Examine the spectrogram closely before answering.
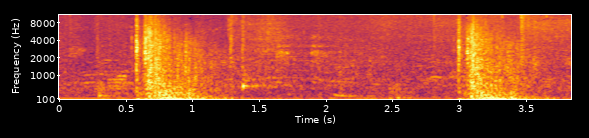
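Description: Two booming cannon shots ring out in an office a few seconds apart, each a loud, sharp blast with a rumbling tail, over a steady low hum in the background.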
